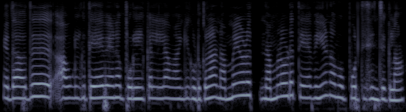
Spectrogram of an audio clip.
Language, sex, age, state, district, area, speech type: Tamil, female, 18-30, Tamil Nadu, Thanjavur, rural, spontaneous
